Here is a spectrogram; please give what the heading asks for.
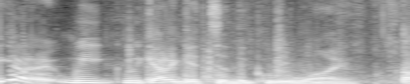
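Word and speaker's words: Glühwein: Anyway, let's move along cuz we got to we we got to get to the glue wine.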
